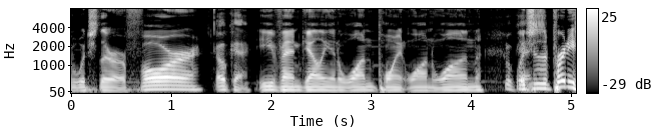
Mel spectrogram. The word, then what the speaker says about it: Evangelion: finally made me watch Evangelion Evangelion Evangelion yes you don't have to pronounce it like an old Japanese man so I finally watched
